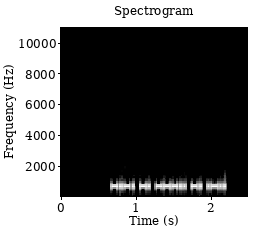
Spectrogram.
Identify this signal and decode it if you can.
Morse code, heard as a keyed tone, about 43 wpm, 700 Hz. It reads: CN8NL
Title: DXCC-100 Call Signs - 5 Characters - 45wpm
